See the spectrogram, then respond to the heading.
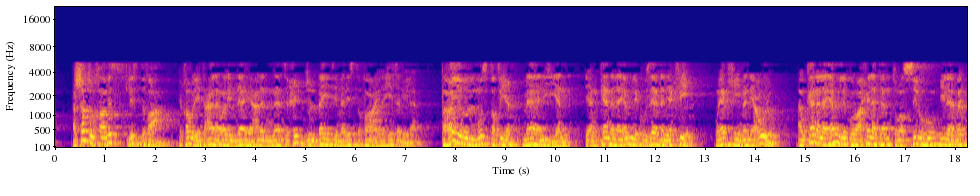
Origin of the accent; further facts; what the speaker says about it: Egypt; فحتى الآن حالات عندنا في مصر والله الحمد طيبة جدا.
